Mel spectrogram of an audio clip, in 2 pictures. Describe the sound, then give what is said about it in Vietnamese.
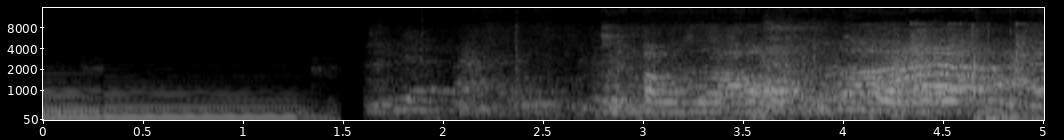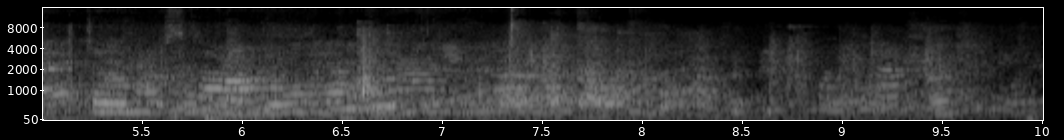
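Lively chatter of many village children talking, laughing and calling out over one another at the Dương Liễu book library in Dương Liễu commune, Hoài Đức district, Hanoi, Vietnam, on a weekend, where they come to read and borrow books; steady and busy throughout after a brief low tone at the start. “Những ngày cuối tuần, Thư viện sách Dương Liễu ở xã Dương Liễu, huyện Hoài Đức, Hà Nội lại rộn ràng tiếng cười đùa vui vẻ của những đứa trẻ làng quê lùi tới đây đọc và mượn sách.”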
